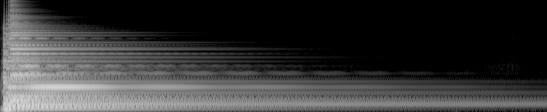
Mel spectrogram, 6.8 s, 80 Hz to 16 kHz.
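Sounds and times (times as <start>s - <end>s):
guitar one-shots in A major: 0.0s - 4.9s.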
